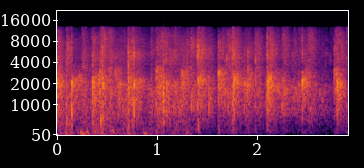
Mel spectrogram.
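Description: A crowd applauds steadily, many hands clapping in a dense, continuous patter with a few sharper bursts standing out, sustained at a moderate level for the full few seconds.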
